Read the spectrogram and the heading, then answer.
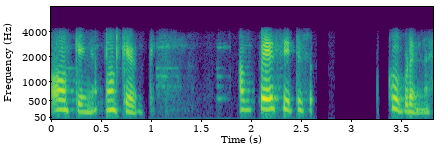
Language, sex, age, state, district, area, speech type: Tamil, female, 30-45, Tamil Nadu, Theni, urban, conversation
